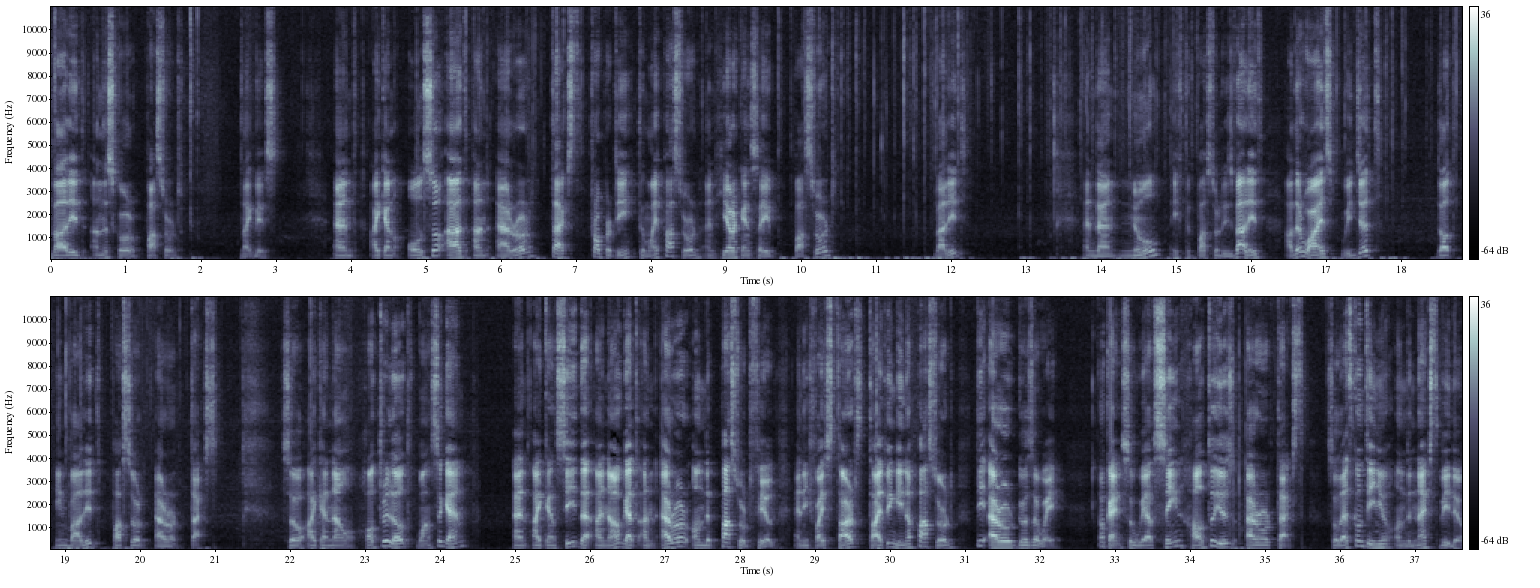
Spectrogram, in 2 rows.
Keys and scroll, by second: 1.9 Return, 6.8 Return, 19.9 Return, 22.5 super+s.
